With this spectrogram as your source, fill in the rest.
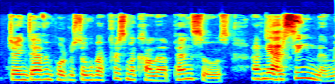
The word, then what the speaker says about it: Prismacolor: colors I love uh they're actually not called primac colorr I come from Montreal so I pronounced the you don't Prisma color Prisma yes but I call them Prima color because it's my French Roots but I love them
